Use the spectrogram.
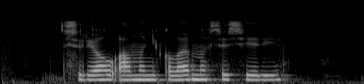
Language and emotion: Russian, neutral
